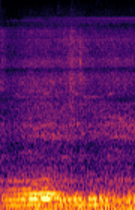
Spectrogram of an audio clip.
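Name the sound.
motorcycle with altered silencer revving loudly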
